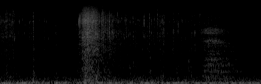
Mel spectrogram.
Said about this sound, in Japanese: よしっと、ビニール袋に入れて、これも外に。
